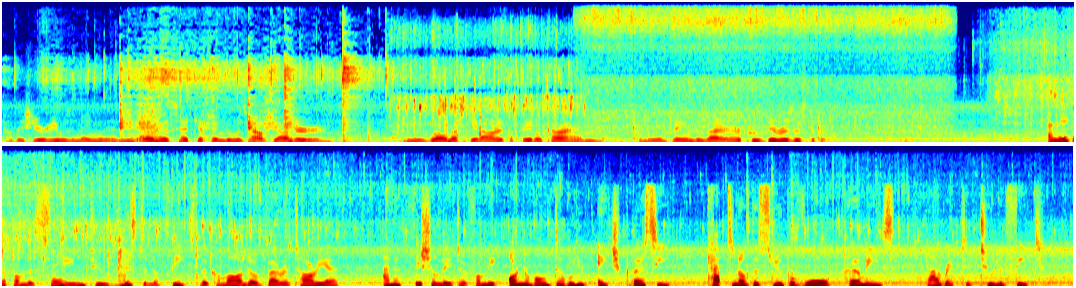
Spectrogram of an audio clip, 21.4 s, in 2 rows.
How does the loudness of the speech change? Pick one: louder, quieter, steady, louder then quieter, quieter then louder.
louder.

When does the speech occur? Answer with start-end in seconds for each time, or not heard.
0.0-8.3, 10.4-21.2.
